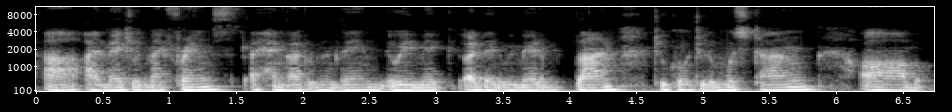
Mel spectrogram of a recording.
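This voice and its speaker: A young man from Nepal talking to camera about his trip home, halting often with fillers and self-corrections. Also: lowish voice, warm tone. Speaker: travel vlogger. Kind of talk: unscripted talk to camera. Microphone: camera mic. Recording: echoey room.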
